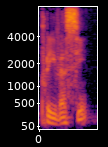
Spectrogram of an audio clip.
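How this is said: It is said the British English way. "è quella dell'inglese britannico"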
